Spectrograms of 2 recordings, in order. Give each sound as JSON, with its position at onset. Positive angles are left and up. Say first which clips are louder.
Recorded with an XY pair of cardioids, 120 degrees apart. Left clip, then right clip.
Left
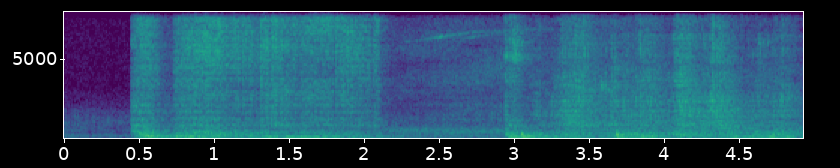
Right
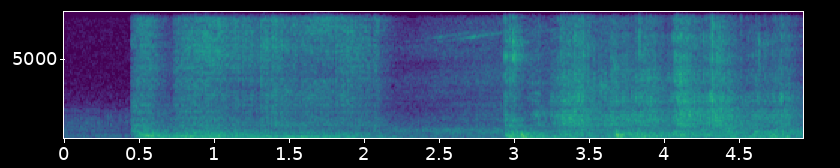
{"t": 0.4, "sound": "tearing paper", "louder": "left 3 dB", "azimuth_deg": 20, "distance_m": 0.7}
{"t": 2.9, "sound": "crumpling", "louder": "right 2 dB", "azimuth_deg": -55, "distance_m": 2.0}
